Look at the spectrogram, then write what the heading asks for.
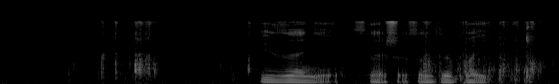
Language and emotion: Russian, neutral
